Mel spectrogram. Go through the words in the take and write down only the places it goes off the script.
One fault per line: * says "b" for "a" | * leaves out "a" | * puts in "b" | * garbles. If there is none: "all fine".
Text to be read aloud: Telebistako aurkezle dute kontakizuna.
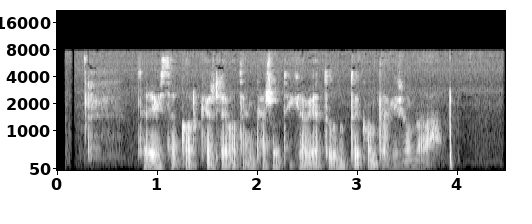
* puts in "baten kasutik abiatu"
